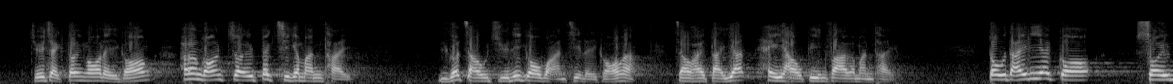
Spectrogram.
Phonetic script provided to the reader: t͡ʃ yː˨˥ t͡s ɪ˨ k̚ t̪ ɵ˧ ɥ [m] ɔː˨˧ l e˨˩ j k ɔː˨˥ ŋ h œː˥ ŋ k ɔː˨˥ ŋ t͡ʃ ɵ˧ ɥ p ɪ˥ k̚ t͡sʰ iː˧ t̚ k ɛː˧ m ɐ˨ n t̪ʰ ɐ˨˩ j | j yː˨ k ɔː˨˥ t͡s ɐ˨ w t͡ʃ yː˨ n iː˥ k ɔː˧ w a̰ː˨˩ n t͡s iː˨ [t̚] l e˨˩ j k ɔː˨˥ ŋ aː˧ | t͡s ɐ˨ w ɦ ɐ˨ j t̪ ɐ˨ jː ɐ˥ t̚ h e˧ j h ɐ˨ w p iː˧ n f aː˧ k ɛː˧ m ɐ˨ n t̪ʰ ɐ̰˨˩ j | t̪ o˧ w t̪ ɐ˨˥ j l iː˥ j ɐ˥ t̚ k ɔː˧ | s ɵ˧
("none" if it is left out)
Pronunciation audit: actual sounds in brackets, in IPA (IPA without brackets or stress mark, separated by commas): ŋ, t̚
